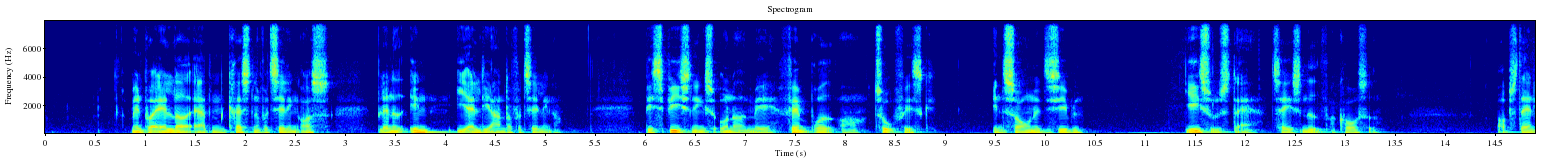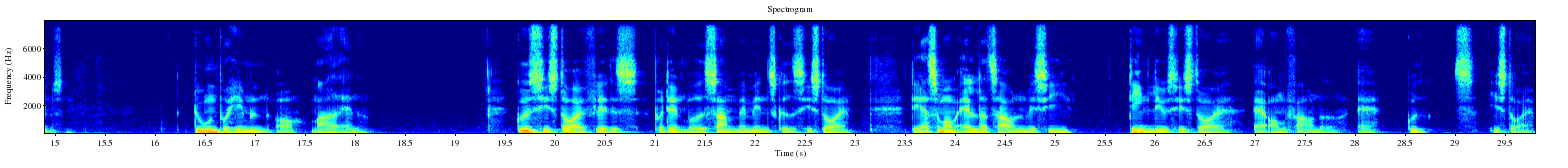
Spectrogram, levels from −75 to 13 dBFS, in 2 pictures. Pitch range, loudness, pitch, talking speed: 85-110 Hz, -23 LUFS, 95 Hz, 125 wpm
